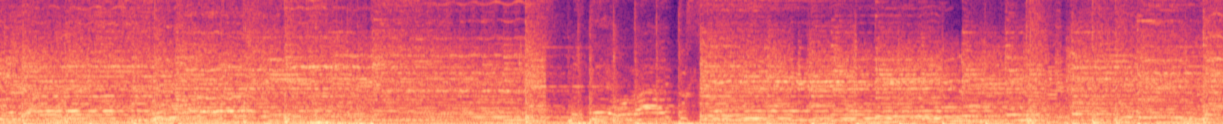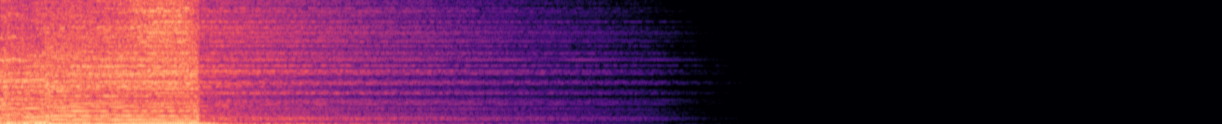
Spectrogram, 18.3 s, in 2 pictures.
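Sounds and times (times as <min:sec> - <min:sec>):
instrumental music without vocals: 0:00.0 - 0:11.8.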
